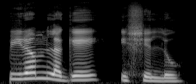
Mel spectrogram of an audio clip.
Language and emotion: Manipuri, neutral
